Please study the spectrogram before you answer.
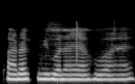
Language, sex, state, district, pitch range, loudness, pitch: Hindi, female, Bihar, Araria, 225-245 Hz, -16 LUFS, 230 Hz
